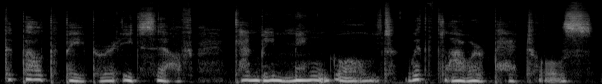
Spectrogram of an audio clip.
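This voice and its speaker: Woman acting as courteous letter writer, breathy whisper, very slow, mellow and creaky, formal, ASMR roleplay. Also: on the low side, exaggerated voice. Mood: gentle, attentive. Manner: gentle, deliberate, formal salesmanship. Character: courteous, attentive professional letter writer in a stationery shop.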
